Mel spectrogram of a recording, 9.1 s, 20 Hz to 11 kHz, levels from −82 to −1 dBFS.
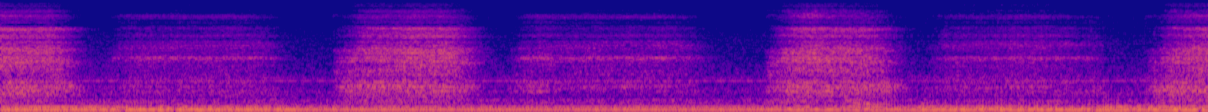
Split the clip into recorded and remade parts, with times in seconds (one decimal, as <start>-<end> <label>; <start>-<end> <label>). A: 0.0-0.9 recorded; 0.9-1.5 remade; 1.5-5.9 recorded; 5.9-9.1 remade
